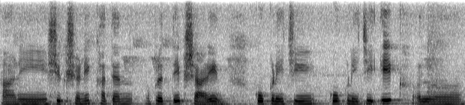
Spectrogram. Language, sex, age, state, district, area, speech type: Goan Konkani, female, 45-60, Goa, Ponda, rural, spontaneous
